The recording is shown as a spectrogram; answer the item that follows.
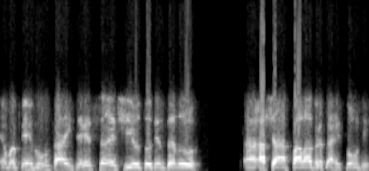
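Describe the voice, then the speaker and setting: A man's fairly high voice at a fairly slow pace. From Brazil, raised in Federal District (born Rio de Janeiro). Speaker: singer-songwriter. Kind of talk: casual chat.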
